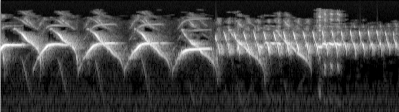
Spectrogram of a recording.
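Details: Campainha canary song for training young canaries: four or five loud swooping whistled chirps about three per second, followed by a fast bell-like pulsed trill.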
